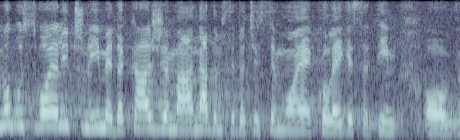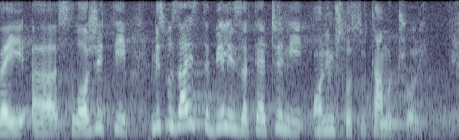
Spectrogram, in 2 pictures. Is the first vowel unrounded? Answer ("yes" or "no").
no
